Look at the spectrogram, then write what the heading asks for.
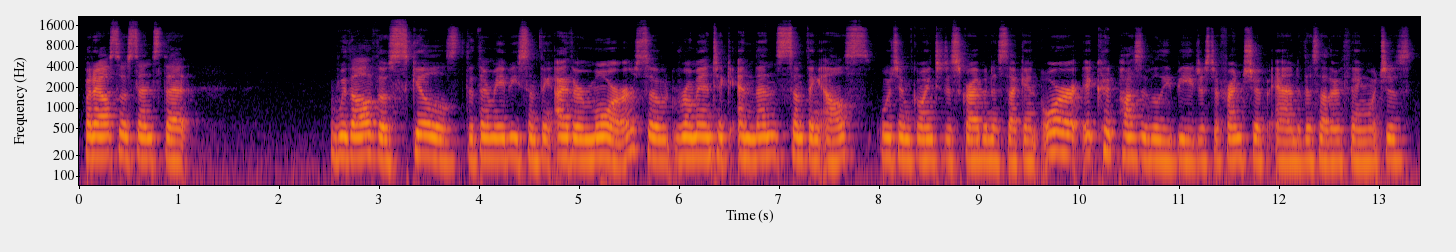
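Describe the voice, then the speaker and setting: A woman tarot reader speaking off the cuff in an intuitive reading, feeling her way through phrases with drawn-out pauses. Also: lowish voice, level tone, a little mellow.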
